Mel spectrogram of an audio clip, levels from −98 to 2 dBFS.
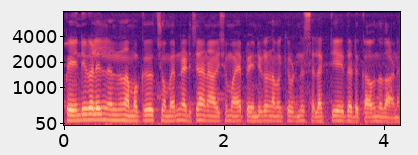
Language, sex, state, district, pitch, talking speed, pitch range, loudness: Malayalam, male, Kerala, Kasaragod, 125 Hz, 170 wpm, 120-140 Hz, -18 LUFS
